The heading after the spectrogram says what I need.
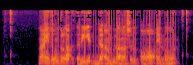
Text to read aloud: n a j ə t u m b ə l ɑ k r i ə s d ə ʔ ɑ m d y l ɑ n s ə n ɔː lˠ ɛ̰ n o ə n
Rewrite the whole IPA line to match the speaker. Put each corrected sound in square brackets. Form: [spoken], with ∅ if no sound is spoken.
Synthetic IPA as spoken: n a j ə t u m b ə l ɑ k r i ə [t] d ə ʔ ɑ m [b] y l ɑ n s ə n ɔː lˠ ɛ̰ n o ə n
